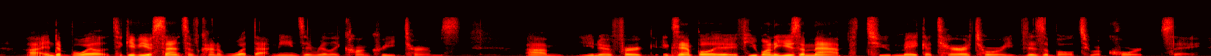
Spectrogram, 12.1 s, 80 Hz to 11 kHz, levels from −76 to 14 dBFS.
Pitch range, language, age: 95-120 Hz, English, 20-39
